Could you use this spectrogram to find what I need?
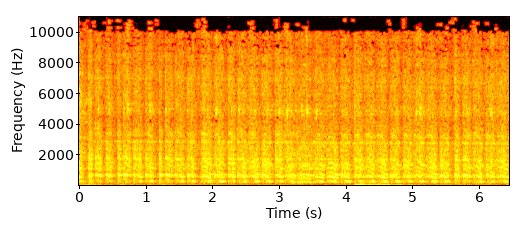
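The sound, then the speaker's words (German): Starter motor cranking a DeLorean car engine that is trying to start: a loud, fast, steady rhythmic chugging that runs throughout without catching. “Da versucht Marty, den DeLorean zu starten, um wieder zurück ins Jahr 1985 zu kommen.”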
